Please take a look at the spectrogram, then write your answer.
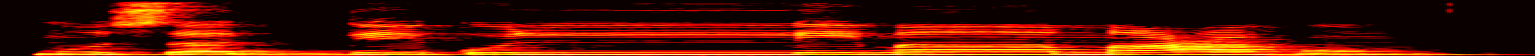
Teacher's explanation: یہاں تنوین ہے اور تنوین کے بعد لام آ رہا ہے، اور یہ حروف یرملون میں سے ہے تو یہاں ادغام ہوگا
